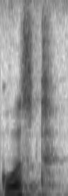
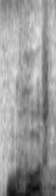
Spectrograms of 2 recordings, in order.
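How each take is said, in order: First: The h sound is silent. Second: The h sound is pronounced. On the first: The speaker calls it right. "एच silent होता है यहाँ पे" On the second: The speaker calls it wrong. "Ghost नहीं होता है"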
